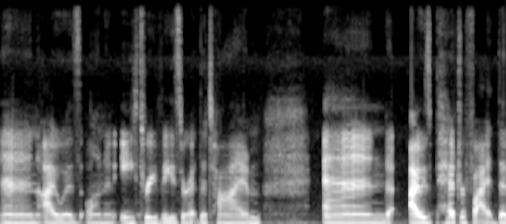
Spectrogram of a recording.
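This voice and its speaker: A woman speaks at a medium pitch with an American accent. Her intonation is monotone and flat, on a very clean recording with a silent background. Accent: Australian with some American twang. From Australia, Sydney. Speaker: former PR professional, podcast guest. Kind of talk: casual interview. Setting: in person, in a home.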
